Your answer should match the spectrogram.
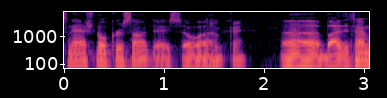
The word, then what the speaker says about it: croissant: Croissant. You have to say it like you're having nasal problems.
